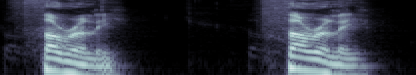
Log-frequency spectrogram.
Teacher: three syllables the stress is on the first syllable so that first syllable is f the unvoiced th sound then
